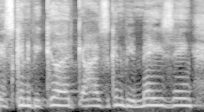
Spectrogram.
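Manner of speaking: Isaiah teasing the crowd in a hush; soft teasing hush. Retold or imitated. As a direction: lean in and tease them quietly.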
